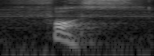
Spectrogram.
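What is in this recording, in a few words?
"force", Nigerian Pidgin, male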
